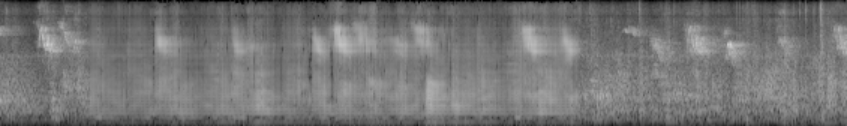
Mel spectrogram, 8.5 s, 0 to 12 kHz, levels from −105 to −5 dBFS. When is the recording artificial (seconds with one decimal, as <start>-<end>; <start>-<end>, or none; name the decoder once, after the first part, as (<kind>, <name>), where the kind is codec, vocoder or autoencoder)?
0.9-5.8 (vocoder, BigVGAN v2)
